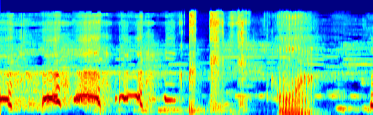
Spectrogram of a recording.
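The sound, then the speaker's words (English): A muffled, stifled cough bursts out, a short choked hack followed by a strained, throaty exhale, with some low vocal noises just before it. “Ooh, I almost coughed up a storm right there, but I caught that shit like a bad habit, you know what I mean?”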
